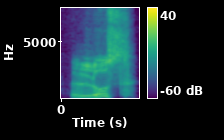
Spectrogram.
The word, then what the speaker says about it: loose: लूस cannon, लूस बोलते हैं इसको, लूज नहीं बोलते। LOOSE का प्रोनाउंसिएशन लूस होता है, लूज नहीं होता।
